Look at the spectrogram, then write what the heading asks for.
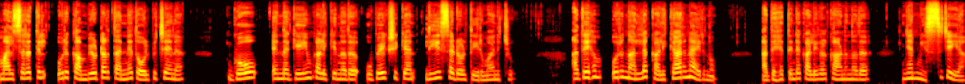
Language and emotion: Malayalam, sad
